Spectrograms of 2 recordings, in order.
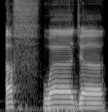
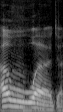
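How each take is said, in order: First: The f sound before the w is clearly heard. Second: The f sound before the w is dropped. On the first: The speaker calls it right. "Afwaja misal" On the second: The speaker calls it wrong. "Jangan dibaca awaja"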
